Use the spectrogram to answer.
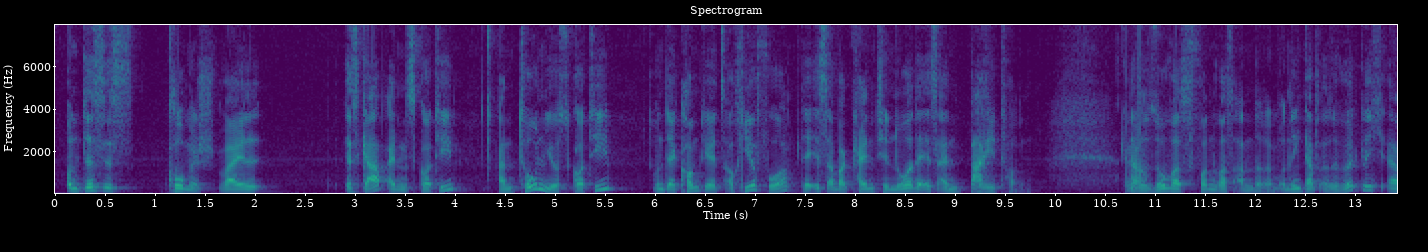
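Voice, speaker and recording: This man talks at a moderate pace with a medium pitch and lively intonation, leaving long, frequent pauses. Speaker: podcast host. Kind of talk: casual chat. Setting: hotel room.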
